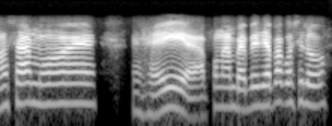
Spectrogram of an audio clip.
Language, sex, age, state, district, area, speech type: Assamese, male, 18-30, Assam, Nagaon, rural, conversation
